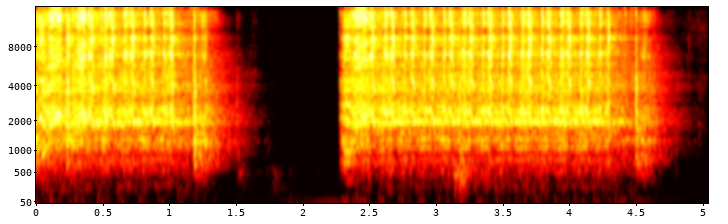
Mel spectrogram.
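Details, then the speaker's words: 2022 Benelli 302S motorcycle; two bursts of thin starter whirring without catching, crank no start, with the fuel pump not pumping gas to the disconnected injector; owner suspects no 12 volts reaching the pump. "Yeah, so we're not getting, I don't think, any power to this pump."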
